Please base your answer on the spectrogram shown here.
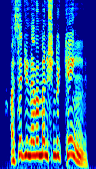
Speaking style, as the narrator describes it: shouted Arthur again

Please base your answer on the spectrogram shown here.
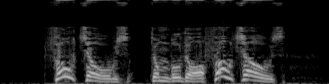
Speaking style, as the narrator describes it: cried Bagman excitedly

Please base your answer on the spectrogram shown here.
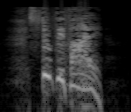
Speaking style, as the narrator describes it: Harry yelled

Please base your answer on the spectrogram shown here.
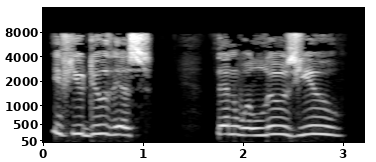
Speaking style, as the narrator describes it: Jensen sobbed

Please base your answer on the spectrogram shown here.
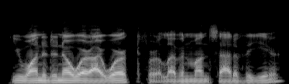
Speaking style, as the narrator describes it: he said

